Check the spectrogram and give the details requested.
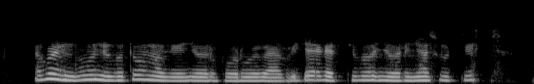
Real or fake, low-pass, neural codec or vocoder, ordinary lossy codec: fake; 5.4 kHz; vocoder, 22.05 kHz, 80 mel bands, HiFi-GAN; none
